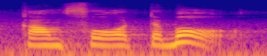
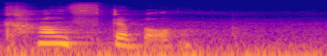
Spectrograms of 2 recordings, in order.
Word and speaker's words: comfortable: the next word which when you read it it's like comfortable right but when you speak comfortable comfortable so you just have a sound yeah comfortable right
